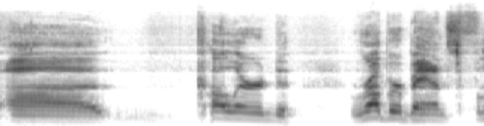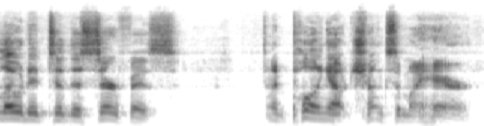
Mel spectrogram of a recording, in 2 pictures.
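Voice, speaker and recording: Man, stream host, casual rambling chat, joking storyteller, lively pitch, gravelly edge. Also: no echo, clean studio sound. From Buffalo area, USA. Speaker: host of a live card break stream.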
